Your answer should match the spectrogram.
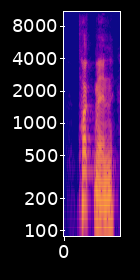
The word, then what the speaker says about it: Tuchman: And then, as I mentioned earlier, welcome two incredible Miami-based tech founders, Brian Brackeen and Max Tushman. Tushman, how does she pronounce her name? How does Max pronounce it? Tuckman, yes, for a panel discussion on all things Miami Tech.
